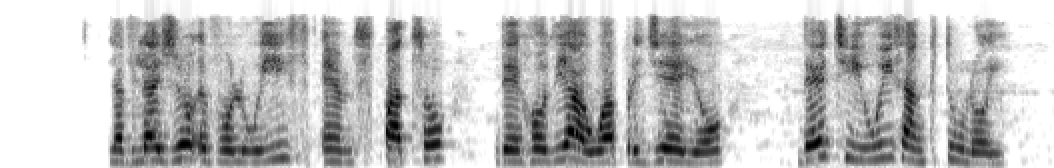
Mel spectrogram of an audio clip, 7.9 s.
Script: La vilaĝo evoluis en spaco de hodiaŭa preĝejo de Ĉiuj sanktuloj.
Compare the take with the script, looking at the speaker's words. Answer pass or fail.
pass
